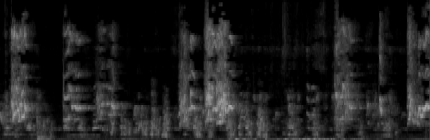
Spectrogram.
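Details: A parrot repeats rough, noisy squawks about every half second. A duller low rumbling sound runs beneath them midway, over a faint steady hum.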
